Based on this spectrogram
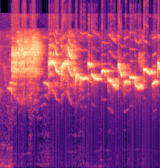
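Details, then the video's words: Golden-headed Wallacean white-eye from Sumbawa, West Nusa Tenggara, opening with a harsh, rushing burst. It then runs into a chain of clear, wavering whistles that step up and down. "Burung Pleci Wallacea Kepala Emas Andemik Burung NTB Sumbawa Bunyi Buka Paruh Gacor!!!"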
